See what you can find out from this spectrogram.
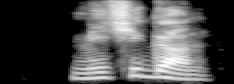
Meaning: Michigan (a state of the United States)
- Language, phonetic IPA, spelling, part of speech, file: Russian, [mʲɪt͡ɕɪˈɡan], Мичиган, proper noun, Ru-Мичиган.ogg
